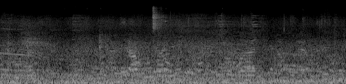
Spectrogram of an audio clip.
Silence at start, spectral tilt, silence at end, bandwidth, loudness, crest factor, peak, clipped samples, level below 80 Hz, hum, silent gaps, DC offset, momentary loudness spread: 0 s; -5 dB/octave; 0 s; 16.5 kHz; -32 LUFS; 14 dB; -16 dBFS; under 0.1%; -40 dBFS; none; none; under 0.1%; 3 LU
